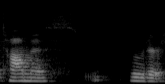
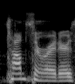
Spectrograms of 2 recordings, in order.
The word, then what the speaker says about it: Thomson Reuters: direct sourcing program, especially at a company like Thomas Reuters. I always have trouble pronouncing that. Yeah, Thomson Reuters.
